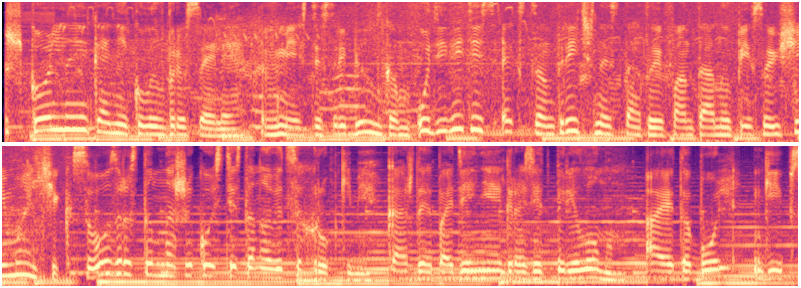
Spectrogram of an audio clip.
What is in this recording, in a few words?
Diktor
